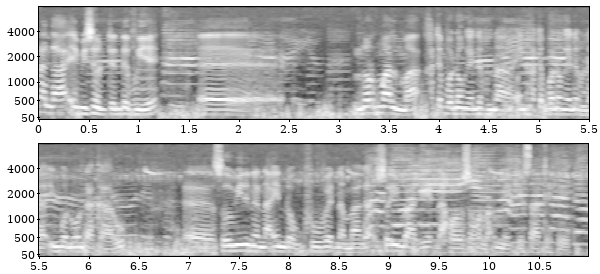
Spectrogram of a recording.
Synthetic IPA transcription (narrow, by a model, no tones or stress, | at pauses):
naŋɡaʔemis̬iɔntɛndefuje | nɔɾmalmaxatɛɓanɔŋɡenɛfnainxatɛɓanɔŋɛnɛfnaʔḭmbɔnwɔndakaɾu | sowininanaindɔŋfufɛdnamaɡa̰soimbaɡɛɗa̰xɔɔsɔxɔla̰ʔumɛkesatɛfɛ̰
